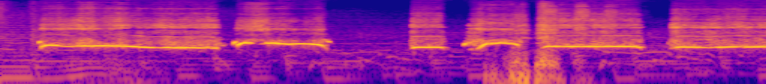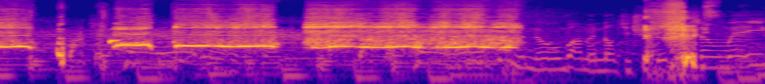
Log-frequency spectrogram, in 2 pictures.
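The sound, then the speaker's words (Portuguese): A series of short, steady-pitched whistles sounds loud, repeating with brief gaps, some tones dipping slightly, followed by a breathy burst near the end. “Você fez aquele assobiozinho é com a mão?”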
